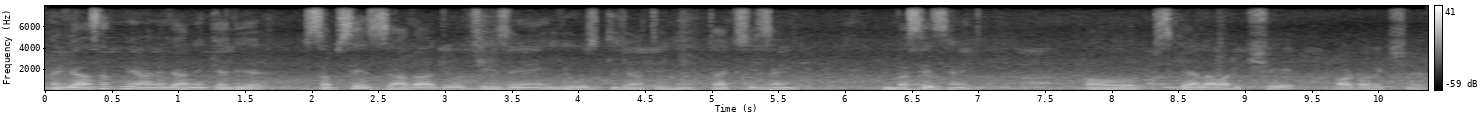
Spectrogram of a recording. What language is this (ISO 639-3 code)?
urd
